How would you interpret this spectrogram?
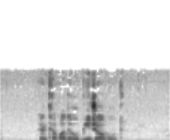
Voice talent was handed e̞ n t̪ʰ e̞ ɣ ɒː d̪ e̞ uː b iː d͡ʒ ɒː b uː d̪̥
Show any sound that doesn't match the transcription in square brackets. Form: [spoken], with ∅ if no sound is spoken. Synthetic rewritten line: e̞ n t̪ʰ e̞ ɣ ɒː d̪ e̞ uː b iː d͡ʒ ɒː b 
